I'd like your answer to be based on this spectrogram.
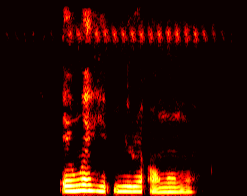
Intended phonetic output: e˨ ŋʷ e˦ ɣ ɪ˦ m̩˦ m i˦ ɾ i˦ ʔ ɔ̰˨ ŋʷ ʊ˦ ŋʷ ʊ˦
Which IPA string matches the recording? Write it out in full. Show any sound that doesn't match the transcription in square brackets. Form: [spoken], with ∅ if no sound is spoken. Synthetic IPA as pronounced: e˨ ŋʷ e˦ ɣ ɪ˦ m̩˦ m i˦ ɾ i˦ ʔ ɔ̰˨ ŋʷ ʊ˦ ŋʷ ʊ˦

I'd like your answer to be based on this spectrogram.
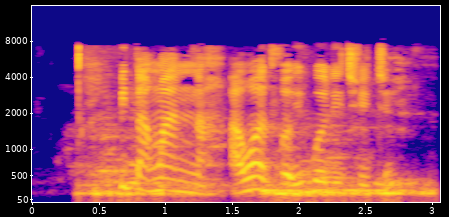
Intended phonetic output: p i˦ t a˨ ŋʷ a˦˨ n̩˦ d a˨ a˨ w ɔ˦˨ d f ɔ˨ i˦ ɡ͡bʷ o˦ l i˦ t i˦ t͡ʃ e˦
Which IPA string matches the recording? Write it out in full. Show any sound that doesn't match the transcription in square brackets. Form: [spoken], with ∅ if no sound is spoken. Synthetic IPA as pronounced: p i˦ t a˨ ŋʷ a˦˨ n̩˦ [n] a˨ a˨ w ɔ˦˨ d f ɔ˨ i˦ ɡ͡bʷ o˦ l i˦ [t͡ʃ] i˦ t͡ʃ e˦

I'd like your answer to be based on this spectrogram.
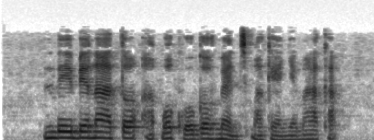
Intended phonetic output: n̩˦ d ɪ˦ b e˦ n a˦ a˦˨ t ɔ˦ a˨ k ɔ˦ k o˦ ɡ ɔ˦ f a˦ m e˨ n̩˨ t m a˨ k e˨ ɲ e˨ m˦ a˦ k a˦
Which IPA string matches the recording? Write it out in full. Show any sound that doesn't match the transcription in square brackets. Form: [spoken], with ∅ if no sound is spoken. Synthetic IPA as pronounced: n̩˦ d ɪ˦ b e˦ n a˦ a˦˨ t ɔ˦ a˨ [k͡p] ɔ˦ k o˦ ɡ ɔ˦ [v] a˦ m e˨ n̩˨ t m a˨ k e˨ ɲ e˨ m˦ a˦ k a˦

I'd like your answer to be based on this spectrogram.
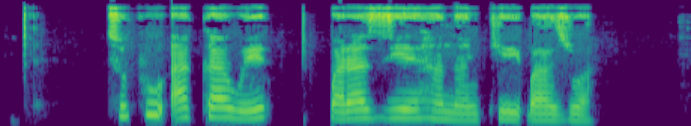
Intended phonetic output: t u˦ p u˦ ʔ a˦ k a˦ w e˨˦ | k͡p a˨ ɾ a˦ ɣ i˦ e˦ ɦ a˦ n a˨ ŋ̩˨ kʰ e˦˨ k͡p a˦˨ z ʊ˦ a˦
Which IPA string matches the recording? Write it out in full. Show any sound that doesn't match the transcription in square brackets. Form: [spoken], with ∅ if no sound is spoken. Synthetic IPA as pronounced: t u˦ p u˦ ʔ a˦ k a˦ w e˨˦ | k͡p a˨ ɾ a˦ [z] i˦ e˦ ɦ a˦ n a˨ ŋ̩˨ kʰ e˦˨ k͡p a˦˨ z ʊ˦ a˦

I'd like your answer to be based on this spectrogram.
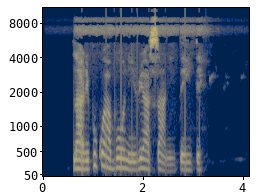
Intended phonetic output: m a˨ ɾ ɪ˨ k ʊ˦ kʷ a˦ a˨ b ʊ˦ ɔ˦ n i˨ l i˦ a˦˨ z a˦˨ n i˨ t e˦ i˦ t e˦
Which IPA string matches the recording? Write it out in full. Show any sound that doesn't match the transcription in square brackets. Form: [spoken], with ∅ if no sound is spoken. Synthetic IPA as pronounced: [n] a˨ ɾ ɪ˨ [p] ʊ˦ kʷ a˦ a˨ b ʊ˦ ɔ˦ n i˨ [ɾ] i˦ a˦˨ [s] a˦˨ n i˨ t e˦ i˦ t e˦

